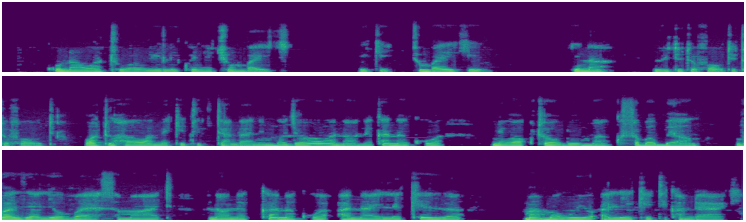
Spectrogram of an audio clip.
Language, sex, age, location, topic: Swahili, female, 18-24, Nakuru, health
